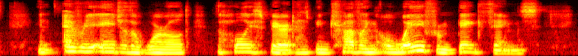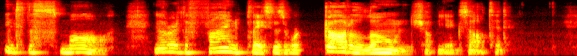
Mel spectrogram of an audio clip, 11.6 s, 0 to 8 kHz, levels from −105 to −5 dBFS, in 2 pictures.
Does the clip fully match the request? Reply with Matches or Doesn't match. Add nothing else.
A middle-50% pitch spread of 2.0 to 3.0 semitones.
Doesn't match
